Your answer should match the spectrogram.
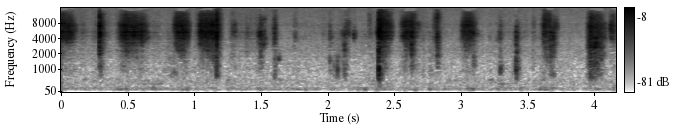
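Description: Faint, scattered rustles and soft taps of paper as the pages and a tucked card of a handmade paper journal are handled and pressed flat.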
